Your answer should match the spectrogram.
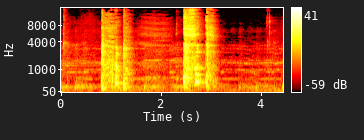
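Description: A man coughing in two short fits, about a second in and again about two and a half seconds in, as after inhaling harsh hemp smoke. Quiet background music plays underneath.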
